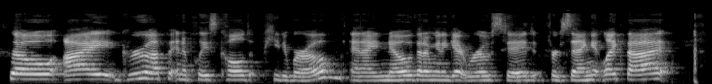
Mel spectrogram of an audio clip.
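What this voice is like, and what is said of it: Non-Scottish, English-sounding accent. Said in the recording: “that accent for a Scotland international does not sound Glasgow, Hoyk, or Aberdeen”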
